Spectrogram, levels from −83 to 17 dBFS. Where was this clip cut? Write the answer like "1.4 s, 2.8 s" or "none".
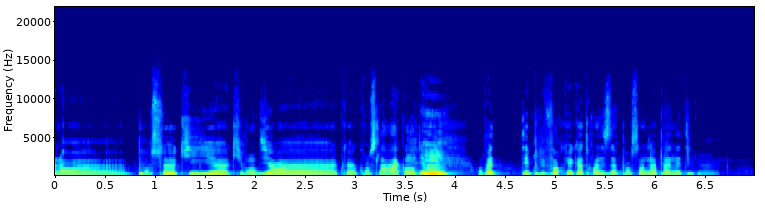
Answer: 3.6 s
